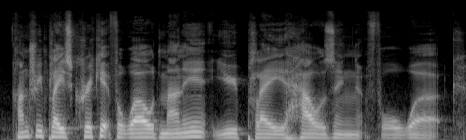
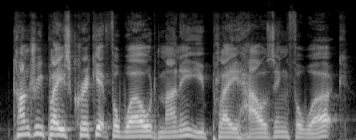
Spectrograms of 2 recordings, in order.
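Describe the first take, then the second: First: "you play housing for work" drawn out very slowly; slow rereading. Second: Said in the usual way. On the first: Real, not acted. Rereads the puzzling message slowly.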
